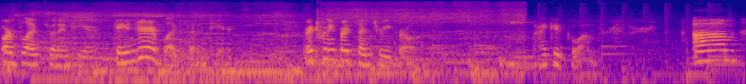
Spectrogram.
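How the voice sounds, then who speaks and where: A woman in her twenties vlogs to her camera, answering viewer questions in a chatty, rambling way packed with "like" fillers. Her voice sits on the low side and sounds pushed and bright.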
